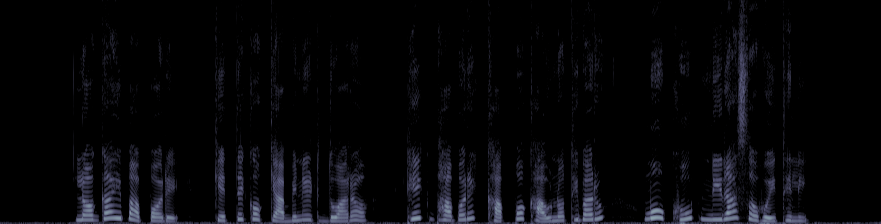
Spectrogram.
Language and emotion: Odia, sad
